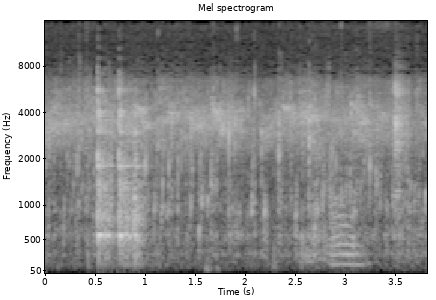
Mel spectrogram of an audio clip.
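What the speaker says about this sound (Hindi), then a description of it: "तो साग अब इसमें डालते हैं।" Mustard greens (saag) tipped into a pan of chicken and stirred, giving a short burst of clattering and rustling with a steady sizzle and bubbling underneath, close and fairly loud.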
